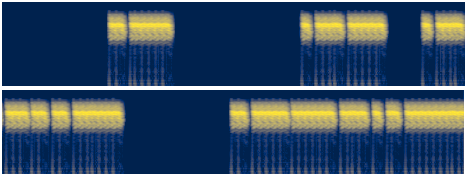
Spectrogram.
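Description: Rapid high electronic blips chatter in short bursts.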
